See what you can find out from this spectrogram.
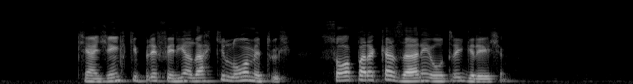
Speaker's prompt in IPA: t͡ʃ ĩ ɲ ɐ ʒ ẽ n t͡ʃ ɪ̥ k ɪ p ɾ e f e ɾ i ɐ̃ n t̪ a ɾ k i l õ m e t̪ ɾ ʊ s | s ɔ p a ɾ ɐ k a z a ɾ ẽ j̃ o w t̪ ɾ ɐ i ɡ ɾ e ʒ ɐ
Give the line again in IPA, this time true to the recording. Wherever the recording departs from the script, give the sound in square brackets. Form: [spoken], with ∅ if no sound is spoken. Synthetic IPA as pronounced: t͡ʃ ĩ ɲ ɐ ʒ ẽ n t͡ʃ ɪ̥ k ɪ p ɾ e f e ɾ i ɐ̃ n [d̪] a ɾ k i l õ m e t̪ ɾ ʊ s | s ɔ p a ɾ ɐ k a z a ɾ ẽ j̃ o w t̪ ɾ ɐ i ɡ ɾ e ʒ ɐ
